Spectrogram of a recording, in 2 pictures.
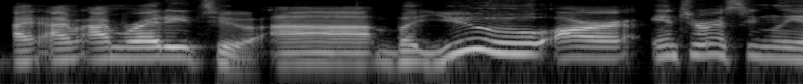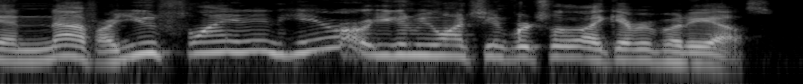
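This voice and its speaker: A man's voice: sits high, sing-song, a little fast, hardly any pauses, pushed and bright, no echo. A man hosting a casual online interview, chatty and enthusiastic, asking rambling questions. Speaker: interview host. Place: online video call.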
